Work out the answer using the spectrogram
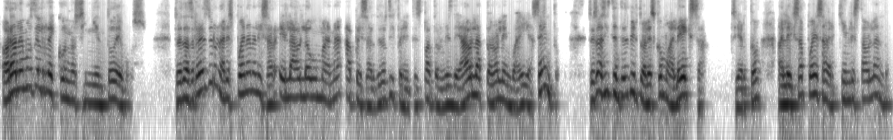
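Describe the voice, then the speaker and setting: A man teaching a live masterclass, animated, who acts out little exchanges with voice assistants. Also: high voice, fairly quick. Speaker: lecturer.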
